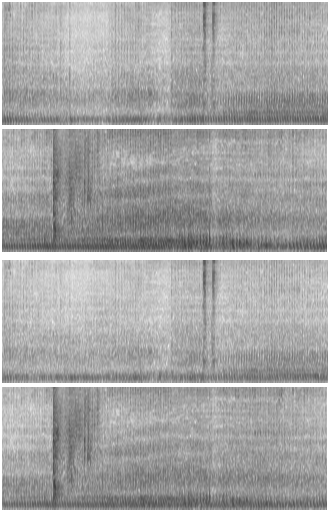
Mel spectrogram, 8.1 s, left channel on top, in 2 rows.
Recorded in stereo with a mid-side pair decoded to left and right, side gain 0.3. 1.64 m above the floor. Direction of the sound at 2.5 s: 15° right.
